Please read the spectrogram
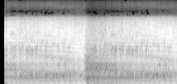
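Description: Loud, harsh electronic buzz of a logo intro sting, held in blocks that change abruptly about a second in.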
